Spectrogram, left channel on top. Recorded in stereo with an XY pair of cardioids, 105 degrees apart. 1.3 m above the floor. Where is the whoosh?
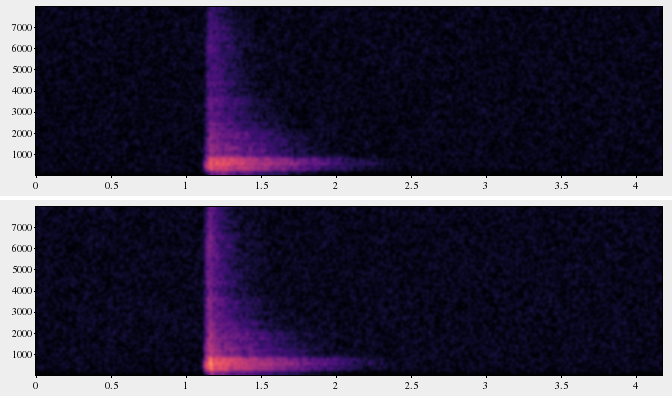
55° right, 0.7 m.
